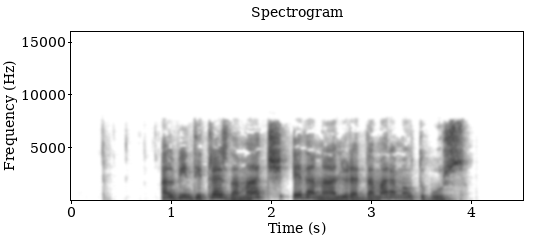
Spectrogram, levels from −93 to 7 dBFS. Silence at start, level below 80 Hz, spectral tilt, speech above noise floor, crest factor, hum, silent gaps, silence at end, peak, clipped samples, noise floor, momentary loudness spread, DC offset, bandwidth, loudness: 0.9 s; -62 dBFS; -2.5 dB/octave; 68 dB; 16 dB; none; none; 0.6 s; -2 dBFS; under 0.1%; -85 dBFS; 6 LU; under 0.1%; 8 kHz; -16 LUFS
